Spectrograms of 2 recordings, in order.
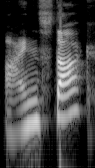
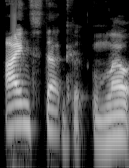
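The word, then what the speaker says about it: Einstök: I've always called it Ein stock so did I yeah but I learned today I learned today the o with the two dots above it is pronounced like an uh so it's Ein stuck yeah all right yep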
